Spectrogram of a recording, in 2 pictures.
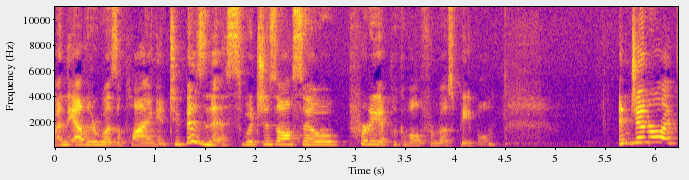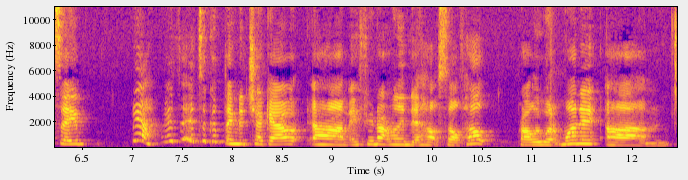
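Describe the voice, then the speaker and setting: A woman's voice: medium pitch, fairly bright tone. Casual woman chatting through a review. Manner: conversational, informal, thinking aloud. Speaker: book reviewer, vlog host. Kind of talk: casual unscripted review talk to viewers.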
